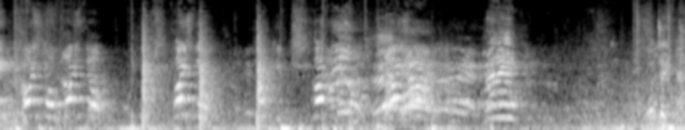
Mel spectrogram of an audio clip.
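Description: Men shouting across the cage during a kickboxing exchange, with several sharp thuds of impacts cutting through about two and three seconds in as the fighters trade strikes and close in against the cage fence.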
